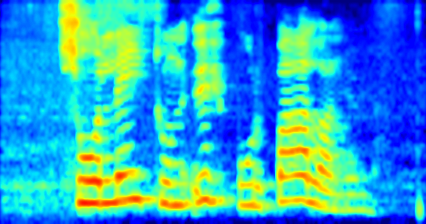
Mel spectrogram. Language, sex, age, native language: Icelandic, male, 11, Icelandic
